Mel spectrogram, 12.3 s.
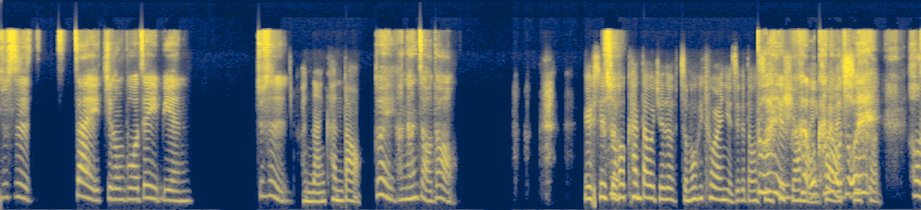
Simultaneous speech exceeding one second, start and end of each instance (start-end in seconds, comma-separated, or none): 10.1-11.5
